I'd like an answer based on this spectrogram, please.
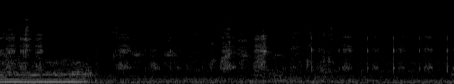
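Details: ['Pug giving a short, low humming grumble at the start, then quick snuffly panting breaths that fade into softer snorts.']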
